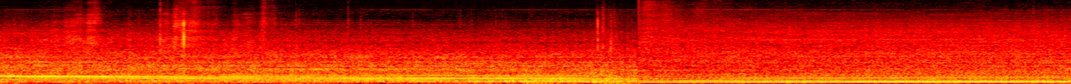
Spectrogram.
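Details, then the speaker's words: Toyota FJ Cruiser driving with a loud, steady low hum and groan under road noise from a bad front passenger-side wheel bearing; long-used wheel spacers wear bearings faster; both front bearings replaced. "so we have that humming noise which is pretty weird"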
